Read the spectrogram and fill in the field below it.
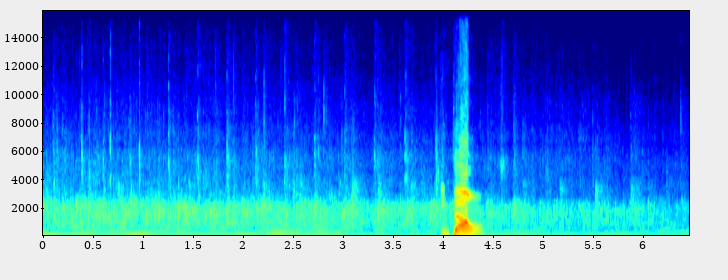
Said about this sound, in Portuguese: Aplauda o Senhor para esses atores maravilhosos.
